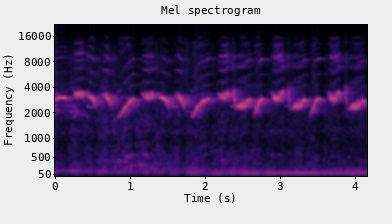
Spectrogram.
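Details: Caged hwamei with a fanned tail, praised for its good voice, delivering rapid rolling whistles that swoop down and back up in a continuous loud run, with a faint low hum underneath.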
